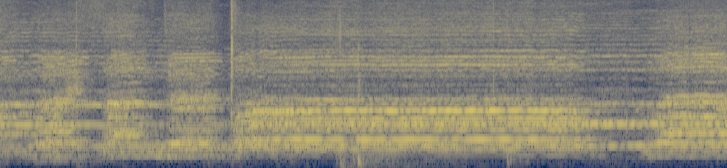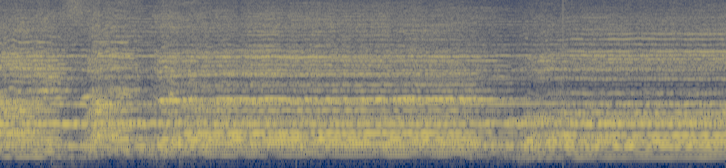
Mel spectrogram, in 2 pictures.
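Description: Men's barbershop chorus singing a cappella in close four-part harmony, holding long chords that shift a few times. A sharp click and a brief low thump sound about two seconds in.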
